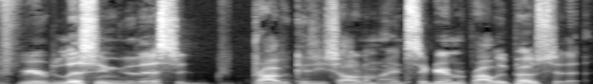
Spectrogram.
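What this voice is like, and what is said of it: Coarse, hoarse voice. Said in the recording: “My voice is very coarse right now. I did a lot of screaming tonight.”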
